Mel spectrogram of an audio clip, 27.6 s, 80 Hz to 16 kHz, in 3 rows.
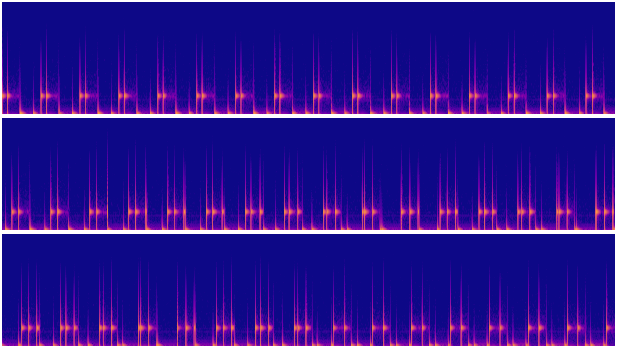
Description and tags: technosaurus rhythm shift 1
While I was playing around with some "extreme settings" on my Technosaurus Micron, this rhythmic structure came out. The bleeps are from the resonance of the 12 pole filter, driven by the LFO. Here, the LFO is driving also the oscillator pitch, resulting in a rhythm shift.
Recorded directly into Audacity through my Macbook internal soundcard.
technosaurus, bleep, microcon, analog-synth, rhythm, LFO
